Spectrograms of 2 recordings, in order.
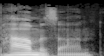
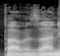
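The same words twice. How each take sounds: First: The stress is on the first syllable. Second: The stress is on the last syllable.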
